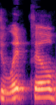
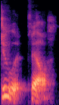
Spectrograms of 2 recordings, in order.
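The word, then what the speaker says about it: Dewittville: Uh when you read it, you'd think it would be pronounced Ditville, but it's we know it as Doitville.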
